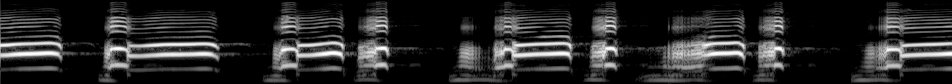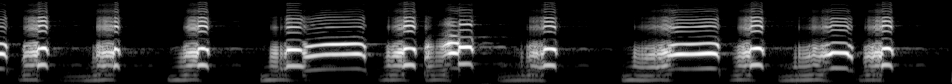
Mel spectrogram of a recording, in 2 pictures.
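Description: Canada goose call, a hand-held short-reed call, blown in a quick series of honks with a pitch break, about two a second, some short and some drawn out: calling geese back, shifting towards basic welcome honks as the birds respond.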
